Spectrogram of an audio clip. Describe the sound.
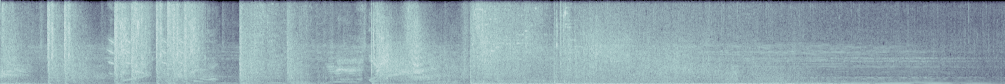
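A grenade explosion in a video game firefight: rapid sharp bursts and crackling impacts, then a loud, booming blast swelling into a sustained roaring rumble that slowly fades.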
